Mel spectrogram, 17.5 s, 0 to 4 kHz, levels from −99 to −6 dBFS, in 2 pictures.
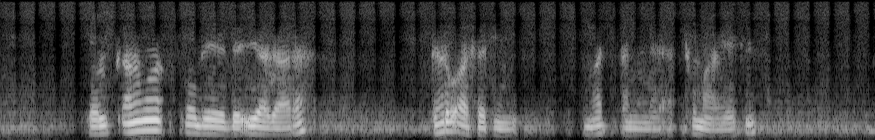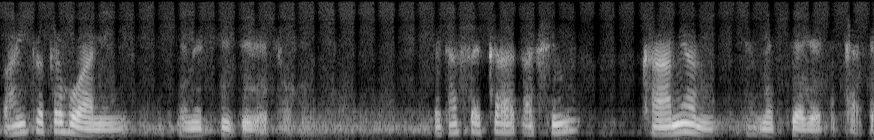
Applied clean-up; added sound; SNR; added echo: neural mask model Resemble Enhance denoiser.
